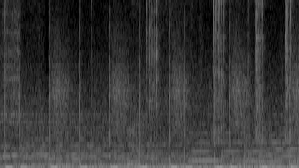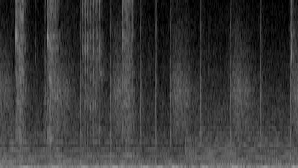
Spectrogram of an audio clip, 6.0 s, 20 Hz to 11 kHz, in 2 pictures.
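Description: Ratcheting hand tool working a stud loose on a 1977 Tarva jet boat under restoration, a steady run of quick metallic clicks and rattles repeating close up throughout.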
